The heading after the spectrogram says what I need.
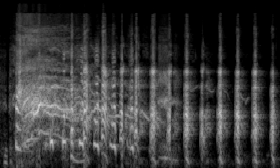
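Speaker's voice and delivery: long, loud, high-pitched laughing fit; real big laugh. Real, not acted. Friend cracked up by own tease, laughing hard. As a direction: burst out laughing and keep going. Teasing about looking like Chris Pratt.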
